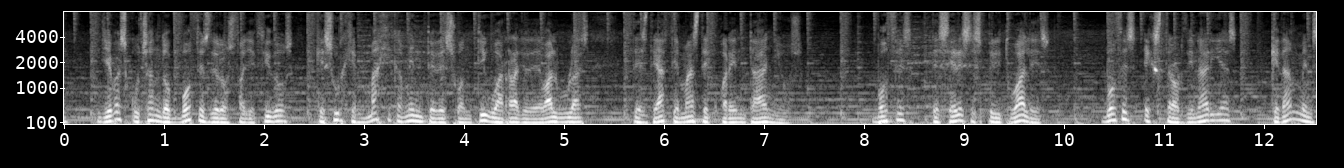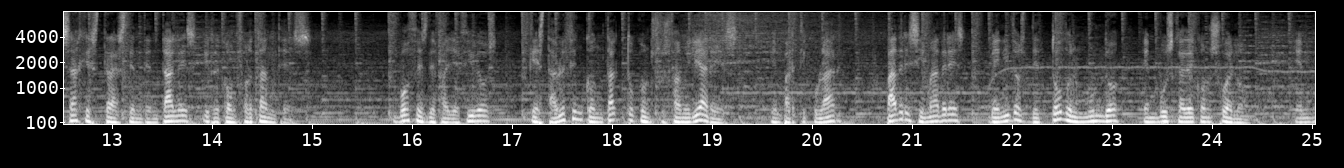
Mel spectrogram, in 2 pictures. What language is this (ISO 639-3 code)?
spa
